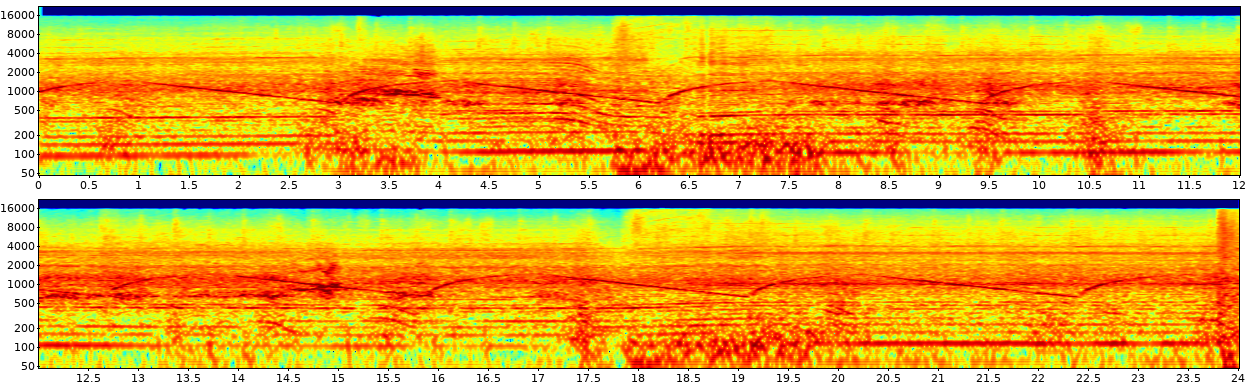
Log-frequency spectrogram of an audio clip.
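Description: A sports car engine roars at high speed.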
